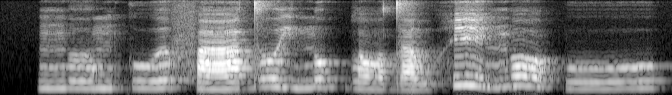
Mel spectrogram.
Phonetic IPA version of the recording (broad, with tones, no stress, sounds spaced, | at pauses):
ŋ ɤː˩ m k u˩˧ ə̯ f aː˩˧ d ɤː˥˨ j n o˥˨ p̚ l ɔː˩ d a˩ w h eː˥˨ ŋ ɔː˥˨ p uː˧˥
